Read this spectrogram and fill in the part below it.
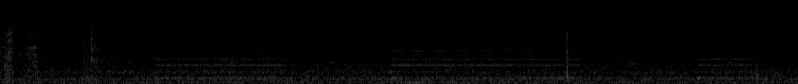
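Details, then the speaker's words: Eufy IndoorCam S350 4K dual-lens indoor security camera, panning: a faint, thin motor whir in short bursts over quiet room hum, barely audible. Normal, quiet pan movement. "I could barely hear it. How about if you can hear it when it tilts? I couldn't hear that one."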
